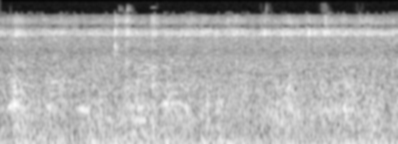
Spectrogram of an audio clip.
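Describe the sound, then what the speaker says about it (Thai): Rain falling steadily, a faint, even hiss with occasional soft patter, constant throughout with no clear voices. "ฝนตกตลอดเลยไม่ได้หยุดเลย"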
